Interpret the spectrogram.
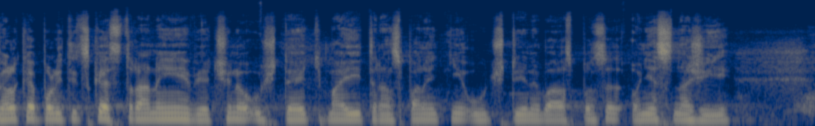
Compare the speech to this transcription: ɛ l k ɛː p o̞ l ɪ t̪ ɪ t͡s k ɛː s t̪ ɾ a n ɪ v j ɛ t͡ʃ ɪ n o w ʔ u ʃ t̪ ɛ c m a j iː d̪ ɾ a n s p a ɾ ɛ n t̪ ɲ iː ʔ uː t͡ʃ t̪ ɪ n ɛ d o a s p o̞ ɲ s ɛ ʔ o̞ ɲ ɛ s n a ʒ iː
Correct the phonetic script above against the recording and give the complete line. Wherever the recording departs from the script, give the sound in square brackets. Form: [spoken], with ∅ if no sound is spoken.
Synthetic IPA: ɛ l k ɛː p o̞ l ɪ t̪ ɪ t͡s k ɛː s t̪ ɾ a n ɪ v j ɛ t͡ʃ ɪ n o w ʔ u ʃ t̪ ɛ c m a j iː [t̪] ɾ a n s p a ɾ ɛ n t̪ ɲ iː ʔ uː t͡ʃ t̪ ɪ n ɛ [b] o a s p o̞ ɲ s ɛ ʔ o̞ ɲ ɛ s n a ʒ iː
